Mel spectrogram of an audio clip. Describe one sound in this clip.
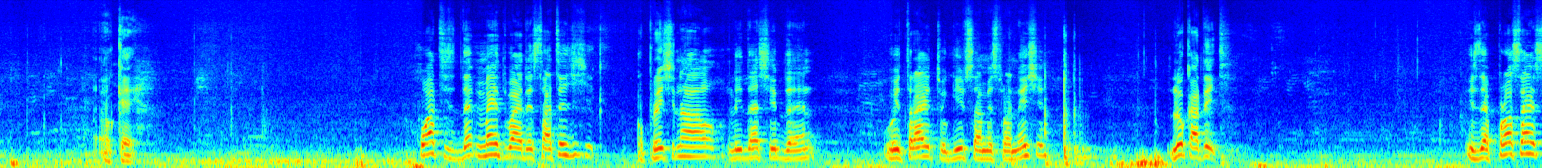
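A man speaks slowly and formally into a microphone over a loudspeaker.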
